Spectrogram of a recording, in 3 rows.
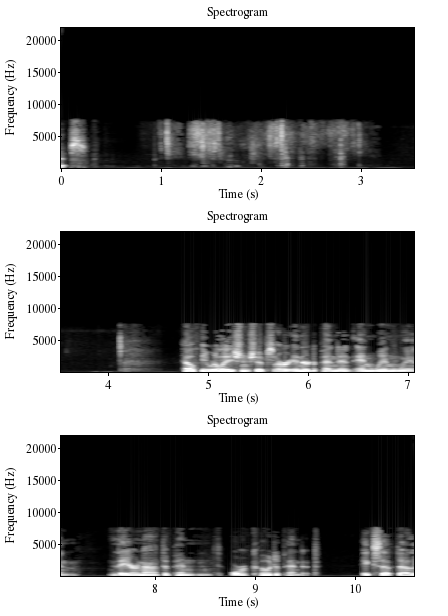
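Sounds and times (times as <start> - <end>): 
speech: 0.0 - 0.4, 4.8 - 10.5
reading cards being shuffled and drawn from a deck: 0.9 - 3.2.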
